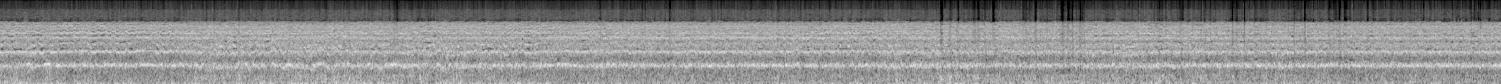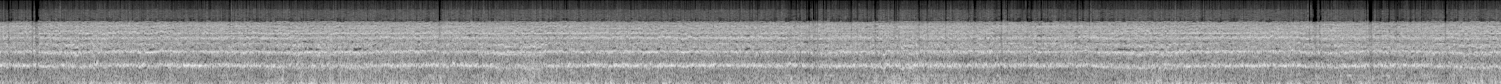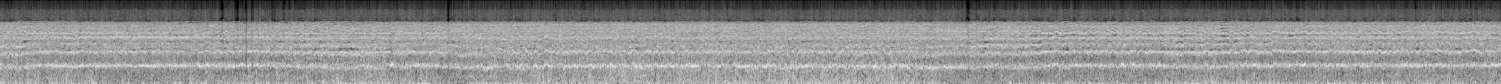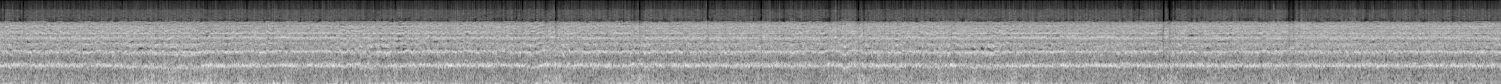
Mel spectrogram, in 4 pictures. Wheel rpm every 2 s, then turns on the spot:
230, 220, 220, 230, 240, 230, 230, 230, 230, 220, 230, 230, 230, 230, 220, 230, 220, 200, 190, 190, 220, 230, 230, 220, 230, 230, 230, 220, 230, 230.
none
